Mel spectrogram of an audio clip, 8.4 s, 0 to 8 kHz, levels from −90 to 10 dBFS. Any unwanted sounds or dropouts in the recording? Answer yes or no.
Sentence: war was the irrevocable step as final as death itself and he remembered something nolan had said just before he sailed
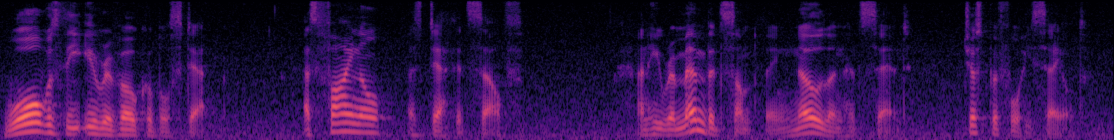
no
